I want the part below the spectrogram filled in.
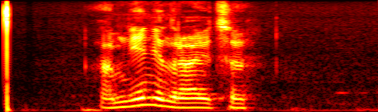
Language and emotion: Russian, neutral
